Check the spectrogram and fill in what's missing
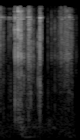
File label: Foley Coin Hand Movement Multiple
